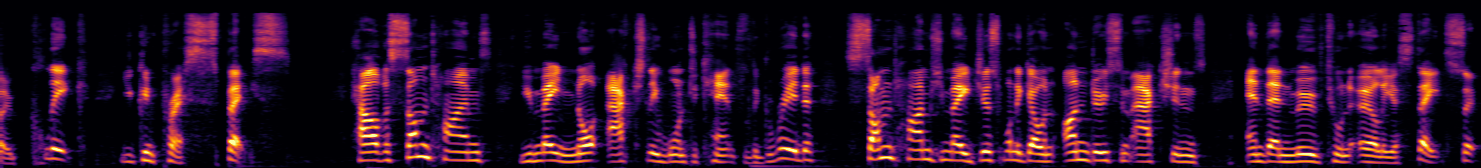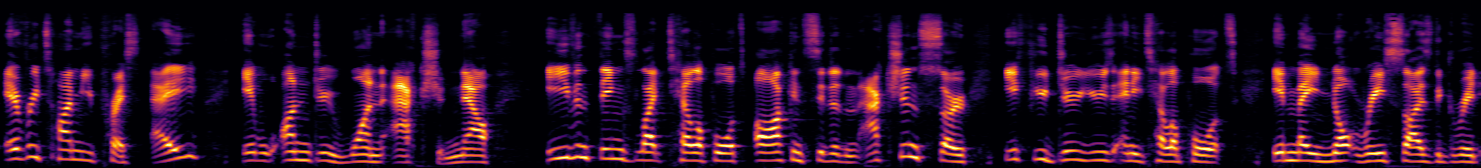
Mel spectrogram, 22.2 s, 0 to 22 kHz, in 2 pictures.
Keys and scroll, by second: 1.6 space, 5.4 ctrl+;, 7.6 k, 7.9 l, 9.1-9.6 typing, 14.0 typing, 16.6 typing, 19.2 typing, 21.8-22.2 typing.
